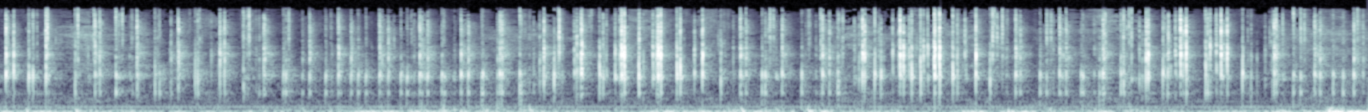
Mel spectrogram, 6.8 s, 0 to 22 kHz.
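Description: A hollow white plastic gamepad with black buttons is pressed rapidly with fingertips and thumbs on its buttons and d-pad. The result is a fast, dense stream of short, dry plastic clicks and taps with a bright edge, centered around 1.4 kHz. A faint steady low hum sits underneath.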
